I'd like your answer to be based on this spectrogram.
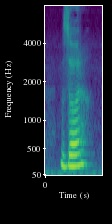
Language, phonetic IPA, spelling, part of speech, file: Czech, [ˈvzor], vzor, noun, Cs-vzor.ogg
- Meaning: 1. paradigm 2. model; example; pattern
